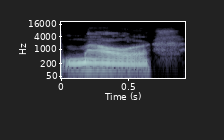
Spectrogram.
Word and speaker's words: Maor: I always pronounce it wrong, but the vowels are flipped. I think it's more, but it's not. It's Maor.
